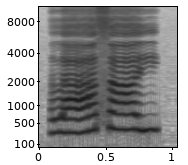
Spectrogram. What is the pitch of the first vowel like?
rising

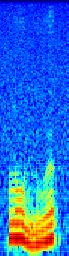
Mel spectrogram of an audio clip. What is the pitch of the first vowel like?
falling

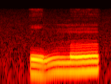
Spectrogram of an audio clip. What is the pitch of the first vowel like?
low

